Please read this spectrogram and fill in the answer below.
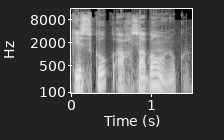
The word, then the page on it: aq: Mi'gmaq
